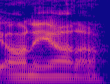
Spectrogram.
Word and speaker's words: Oneonta: And by the way, we have an Oneonta, Alabama. I love it. So, the Southern accent probably just messed that up. No. Actually, if you're in the South, you don't even pronounce the T.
